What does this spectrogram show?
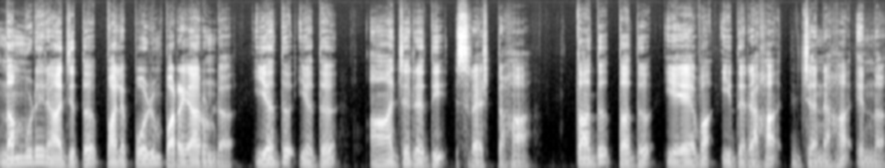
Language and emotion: Malayalam, neutral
